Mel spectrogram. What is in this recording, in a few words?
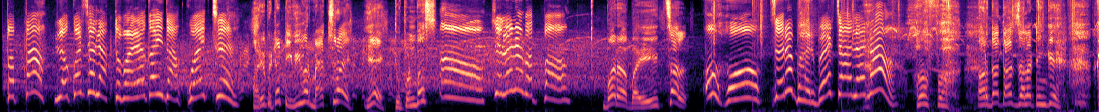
promo Marathi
